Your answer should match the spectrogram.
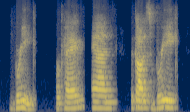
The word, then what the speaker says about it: Brig: Some people may call it Bridget. Okay. And that would be a modern pronunciation, but old, Irish Gaelic, it would be Brig, okay?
